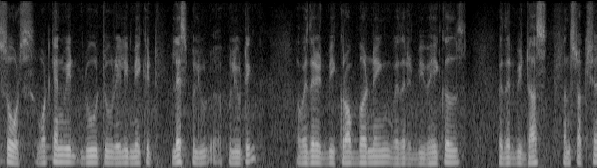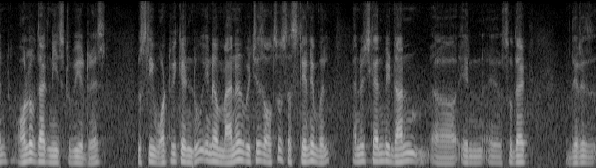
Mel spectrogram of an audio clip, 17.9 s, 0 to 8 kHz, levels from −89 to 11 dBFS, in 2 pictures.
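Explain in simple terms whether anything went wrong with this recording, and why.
Yes, two related things go wrong, both tied to the system that decides when there is sound worth sending.

Comfort noise in place of the background: at 1.54 to 2.58 s, 3.94 to 4.44 s, 6.98 to 8.44 s, 10.54 to 11.18 s, 14.00 to 14.24 s and 16.94 to 17.44 s, the real background is swapped for a smooth, even hiss. In the gaps at 3.94, 14.00 and 16.94 s it is also a little quieter. The likely cause is the sender pausing transmission when it judged nothing important was happening, with the receiver filling the silence with generated noise. Nothing meaningful is lost here. Only the texture of the room changes.

Sound dropped by the voice detector: at 1.54 s and again at 11.14 to 11.18 s, a brief bit of actual sound, not just background, disappears into that same hiss. The likely cause is the detector mistaking a bit of real sound for background and cutting it off. 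This is what sets it apart from plain comfort noise: here something you should have heard is missing, rather than only the background being smoothed over.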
